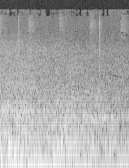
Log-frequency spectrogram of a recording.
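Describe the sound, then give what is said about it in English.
Two low-flying army helicopters and a Chinook pass overhead at the Essex-Suffolk border, England, producing a loud, steady, deep rumble with a faint pulsing chop that carries through the whole short stretch, with no voices. “We always get these two army helicopters and a Chinook fly over, and they're really low, really loud.”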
